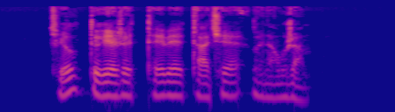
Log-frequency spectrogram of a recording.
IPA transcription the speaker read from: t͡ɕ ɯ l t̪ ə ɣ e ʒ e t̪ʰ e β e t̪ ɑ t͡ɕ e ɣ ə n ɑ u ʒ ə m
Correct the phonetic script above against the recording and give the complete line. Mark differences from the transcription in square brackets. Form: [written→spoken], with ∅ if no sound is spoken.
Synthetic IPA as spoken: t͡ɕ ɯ l t̪ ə ɣ e ʒ e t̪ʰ e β e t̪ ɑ t͡ɕ e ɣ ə n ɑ u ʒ [ə→ɑ] m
